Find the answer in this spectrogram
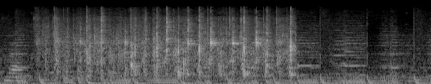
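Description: Plastic protein shaker bottle being shaken hard to mix the shake, a fast rattling clatter of the liquid and mixer inside that stops abruptly near the end.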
